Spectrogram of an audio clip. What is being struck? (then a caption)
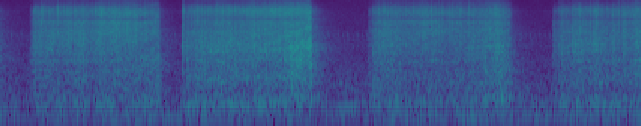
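Glitter foam sheet. Long dark nails scratch and rub quickly across a flat silver glitter sheet, probably glitter foam. Four long bursts of harsh, bright, hissy scraping follow one another with short quiet gaps, and there is almost no low-end weight.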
